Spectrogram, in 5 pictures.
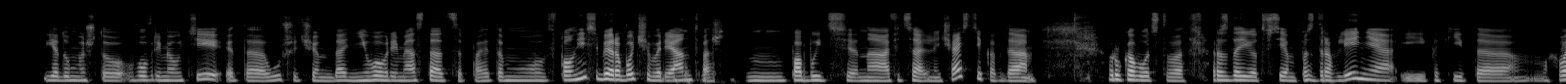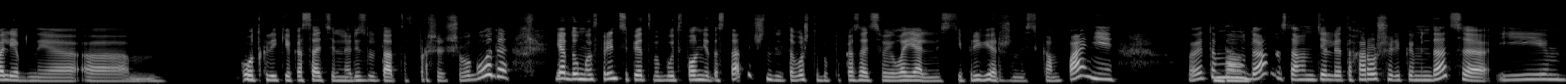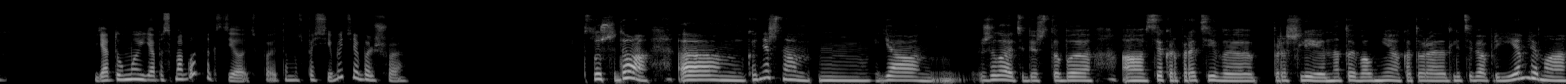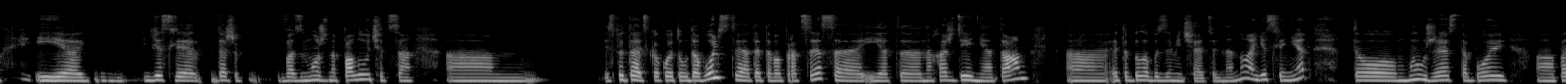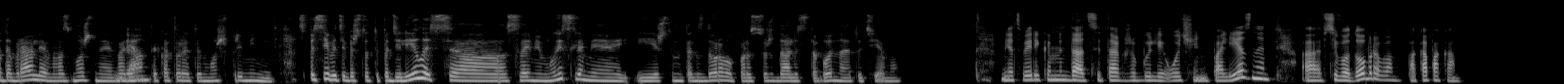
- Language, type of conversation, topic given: Russian, advice, Как перестать переживать и чувствовать себя увереннее на вечеринках?
- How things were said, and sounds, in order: none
